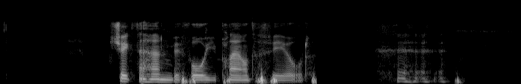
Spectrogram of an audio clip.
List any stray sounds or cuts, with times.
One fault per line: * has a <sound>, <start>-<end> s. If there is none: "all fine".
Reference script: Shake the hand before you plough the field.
* has a laugh, 3.7-4.5 s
